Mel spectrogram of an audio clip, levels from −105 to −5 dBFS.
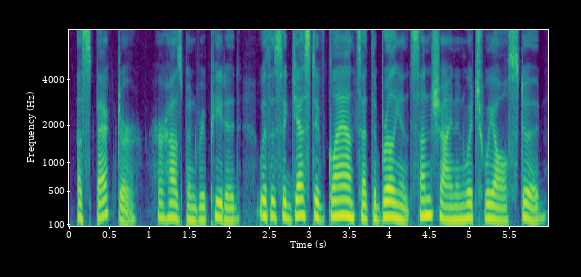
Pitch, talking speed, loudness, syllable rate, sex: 160 Hz, 180 wpm, -18 LUFS, 5.3 syllables/s, female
